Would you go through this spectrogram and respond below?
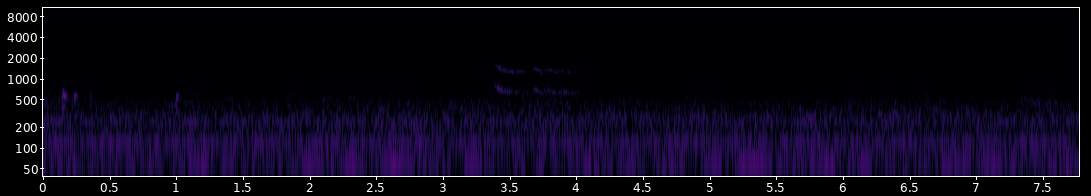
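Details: Sleeping female domestic cat gives one short, soft mew-like chirp with a quick downward-then-level tone partway through. Otherwise only a quiet, steady background hum.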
